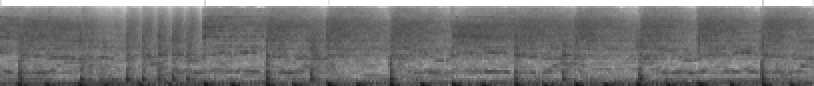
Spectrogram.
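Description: Acoustic rock drum kit played in a steady driving beat, with bass drum, snare and cymbal crashes and a quick run of strokes about a second in, over a recorded rock song with guitars and bass.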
